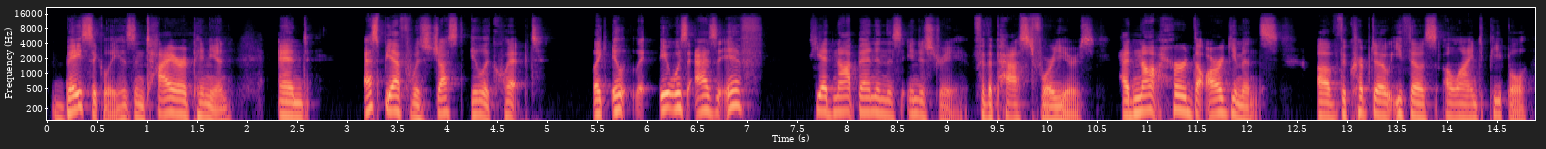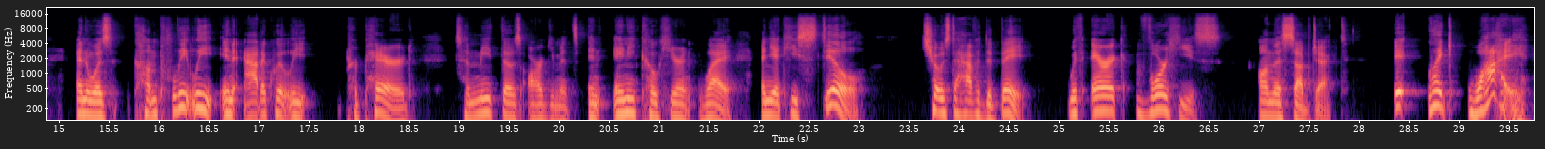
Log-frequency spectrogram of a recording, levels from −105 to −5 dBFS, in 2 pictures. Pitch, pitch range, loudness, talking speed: 145 Hz, 125-165 Hz, -31 LUFS, 140 wpm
